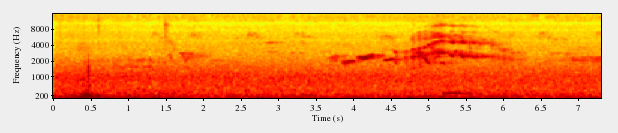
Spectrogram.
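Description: Near silence with a faint low rumble, and a short bird call, a quick run of chirps, about four seconds in.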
